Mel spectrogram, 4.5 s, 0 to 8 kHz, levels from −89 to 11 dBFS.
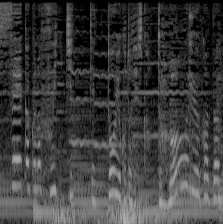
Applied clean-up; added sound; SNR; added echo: none; Wind; 4 dB; none.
